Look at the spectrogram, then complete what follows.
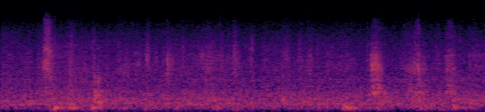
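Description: Faint scattered rustles and light scrapes, a handful of them, over a low steady hiss in a closed-up small space.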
